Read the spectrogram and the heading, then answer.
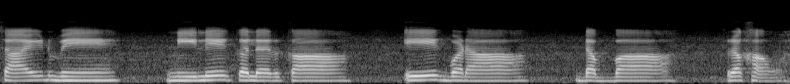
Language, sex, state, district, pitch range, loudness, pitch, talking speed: Hindi, female, Rajasthan, Jaipur, 175-185 Hz, -14 LUFS, 180 Hz, 75 wpm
